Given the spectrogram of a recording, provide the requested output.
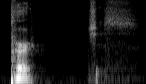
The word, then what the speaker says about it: purchase: ises Felipe não conhecia atenção aqui é para a pronúncia de purchas outra pegadinha também ó lá per a a tônica é a primeira per chess e nada de Chase que também é um negócio que eu ouço muitas vezes e o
